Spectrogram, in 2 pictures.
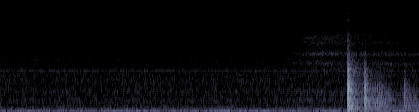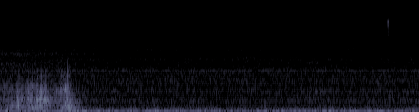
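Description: Quiet room with a steady low hum. About halfway through comes a short breathy sound, then a brief low murmur of a man's voice, as a taster noses a glass of whiskey.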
